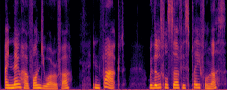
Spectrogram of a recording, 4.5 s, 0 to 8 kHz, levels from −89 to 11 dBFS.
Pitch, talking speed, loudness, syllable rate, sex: 230 Hz, 200 wpm, -19 LUFS, 4.0 syllables/s, female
